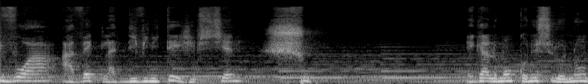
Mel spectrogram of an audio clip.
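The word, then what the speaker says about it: Shu: et du vent et le nom chou s su ch qui est prononcé chou comme chou comme C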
